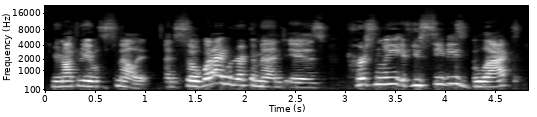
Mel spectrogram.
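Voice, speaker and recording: High-ish voiced woman, chatty and playful, kinda far from the mic. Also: lively intonation, fast, a bit bright. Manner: chatty, laughing, playful asides. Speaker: co-host. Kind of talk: casual chat.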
